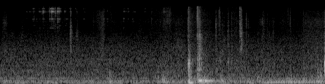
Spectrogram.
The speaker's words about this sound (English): are getting out of the car to change sides. And they're going to drive away with me sitting in the back.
